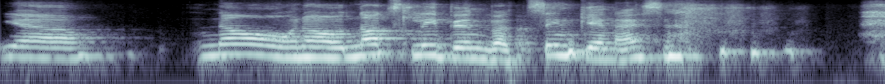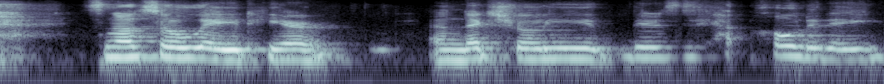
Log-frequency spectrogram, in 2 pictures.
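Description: Speaking at a very slow pace, a woman with a Ukrainian accent uses a fairly high pitch and ordinary pitch variation. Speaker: webinar host. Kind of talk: webinar moderation. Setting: video call. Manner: halting. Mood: friendly, relaxed. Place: home room. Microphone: video call.

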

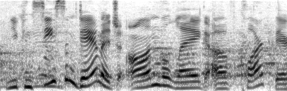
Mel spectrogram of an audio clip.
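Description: Over crowd noise in the background, a woman with a fairly high voice makes very wide pitch swings. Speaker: color commentator. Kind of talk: live sports commentary. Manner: analytical, fluent, technical play-by-play.

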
